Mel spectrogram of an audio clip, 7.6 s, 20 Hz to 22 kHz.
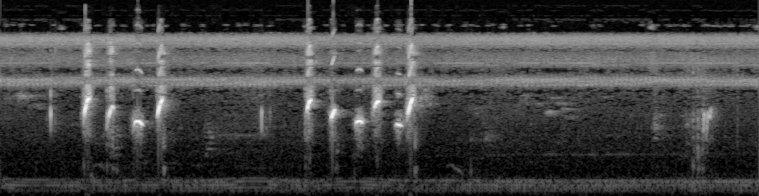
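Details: Bulbul calling for a mate, recorded 28 May 2021: two quick bursts of four or five short, liquid whistled notes that rise and fall, separated by a pause, then one faint note near the end, over a steady high-pitched background hum.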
